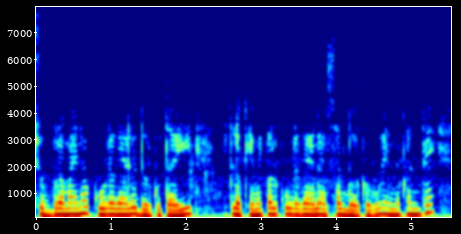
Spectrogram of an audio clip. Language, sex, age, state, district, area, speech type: Telugu, female, 18-30, Telangana, Sangareddy, rural, spontaneous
